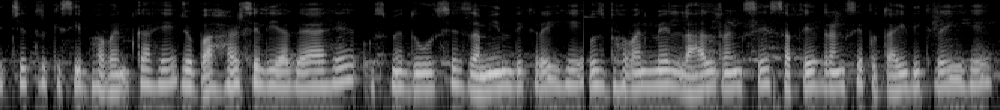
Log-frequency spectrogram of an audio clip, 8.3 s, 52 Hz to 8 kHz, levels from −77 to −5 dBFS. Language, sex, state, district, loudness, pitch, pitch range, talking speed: Hindi, male, Bihar, Jahanabad, -32 LUFS, 150 Hz, 135-160 Hz, 230 wpm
